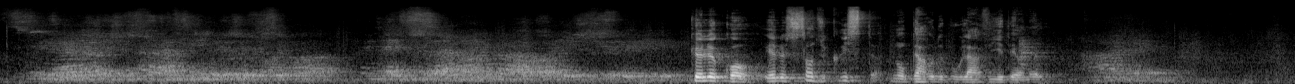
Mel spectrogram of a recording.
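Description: A congregation sings together in an echoing room.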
